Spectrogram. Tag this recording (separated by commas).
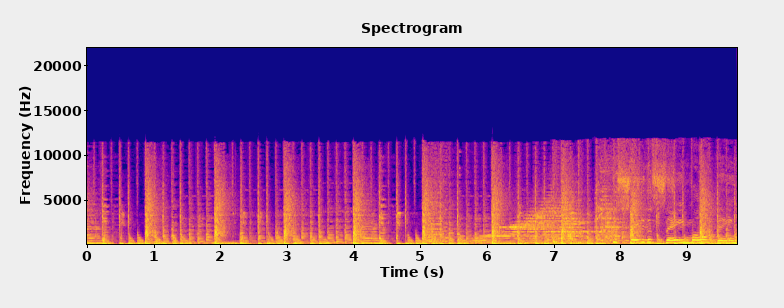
Music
